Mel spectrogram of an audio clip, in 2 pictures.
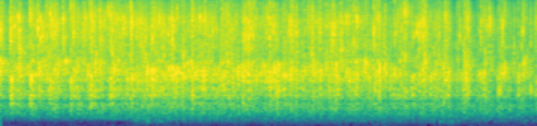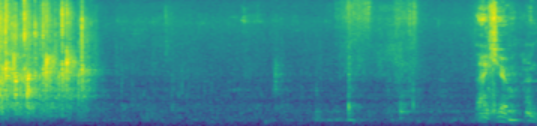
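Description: An audience claps warmly to welcome a keynote speaker at a summit, with sustained, dense applause that fades out abruptly, leaving a quiet room with a few small noises.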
